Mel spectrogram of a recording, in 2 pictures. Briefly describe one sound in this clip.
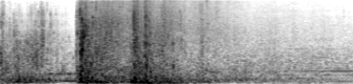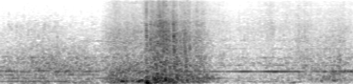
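Water splashes as something breaks the surface and swims through it.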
